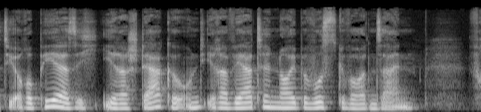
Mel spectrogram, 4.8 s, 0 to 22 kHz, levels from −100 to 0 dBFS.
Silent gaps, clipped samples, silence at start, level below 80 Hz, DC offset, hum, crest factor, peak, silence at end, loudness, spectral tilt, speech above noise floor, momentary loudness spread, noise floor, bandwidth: none; under 0.1%; 0.05 s; -68 dBFS; under 0.1%; none; 16 dB; -4 dBFS; 0 s; -22 LUFS; -5.5 dB/octave; 27 dB; 7 LU; -48 dBFS; 16 kHz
